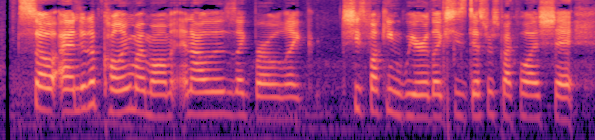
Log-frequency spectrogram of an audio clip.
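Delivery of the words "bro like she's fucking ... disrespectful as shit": ordinary talk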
